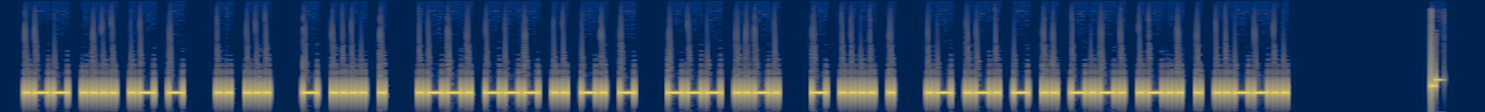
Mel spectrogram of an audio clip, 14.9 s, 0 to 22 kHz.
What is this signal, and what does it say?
Morse code, heard as a keyed tone, about 25 wpm, 700 Hz. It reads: WHAT IS THE POINT OF THE ARTICLE?
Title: Sentences from Top 1000 Words - Review Part 5 - 25wpm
